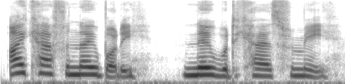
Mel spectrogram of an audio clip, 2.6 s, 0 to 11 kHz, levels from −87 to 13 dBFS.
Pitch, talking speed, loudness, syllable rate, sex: 245 Hz, 185 wpm, -18 LUFS, 6.9 syllables/s, female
